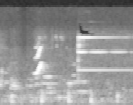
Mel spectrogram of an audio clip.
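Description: Cartoon sound effects: a short rising squeak, then a bright bell-like ding a little after a second in that rings on for most of a second.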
